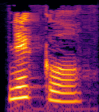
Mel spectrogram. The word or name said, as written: Nicol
